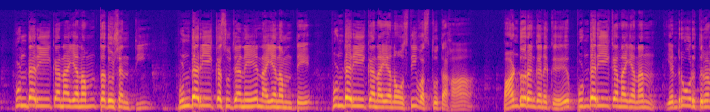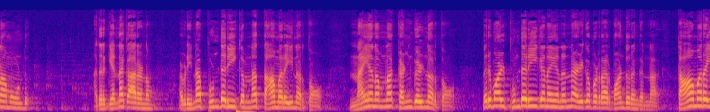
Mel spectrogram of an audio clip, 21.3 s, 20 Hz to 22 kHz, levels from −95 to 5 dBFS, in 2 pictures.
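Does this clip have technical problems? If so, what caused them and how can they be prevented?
Yes. A phantom power thump occurs at 14.2 s and dies away by 14.55 s. It is a deep, low thud that peaks at about -12 dBFS. It decays quickly, over roughly 81 ms. The cause is a supply, most plausibly 48 V phantom power, being switched while the input was live. That sudden voltage step passes through the input's coupling capacitors and comes out as a low-frequency pulse. To prevent it, mute the channel or pull the fader down before switching phantom power on or off.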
